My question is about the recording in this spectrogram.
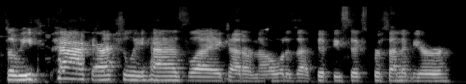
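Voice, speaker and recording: A woman's voice: lowish voice, fairly even intonation, moderate pace, sharp tone, a little hiss or hum, rough recording. A woman chatting casually during an eating contest, telling anecdotes and peppering her talk with "like". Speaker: competitive eater.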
